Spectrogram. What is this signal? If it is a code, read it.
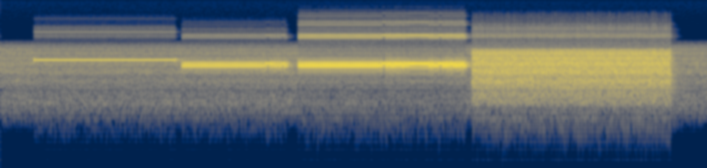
Fax machine handshake, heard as a long tone, a warble and hiss, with phone line noise.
